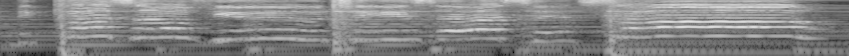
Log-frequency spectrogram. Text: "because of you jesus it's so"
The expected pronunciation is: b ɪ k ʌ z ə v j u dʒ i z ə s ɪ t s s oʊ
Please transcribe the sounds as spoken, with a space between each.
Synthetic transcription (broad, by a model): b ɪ k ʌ z ə v j u dʒ i z ə s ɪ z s s oʊ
